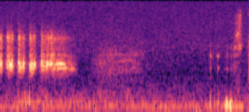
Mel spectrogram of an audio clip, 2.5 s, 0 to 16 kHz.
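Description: Plastic arrow key on a TI-84 Plus graphing calculator pressed repeatedly to step the cursor along the graph: a fast run of small clicks with a faint rasp, dying out before the middle.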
